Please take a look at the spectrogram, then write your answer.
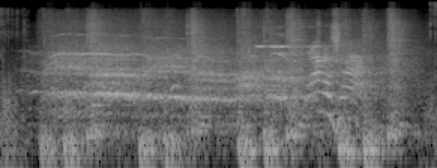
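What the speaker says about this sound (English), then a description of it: "Now everyone knows this stomp stomp clap rhythm" A rock song with its famous stomp-stomp-clap beat pounding in repeated heavy thumps and claps, backed by crowd-like shouting and chanting.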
